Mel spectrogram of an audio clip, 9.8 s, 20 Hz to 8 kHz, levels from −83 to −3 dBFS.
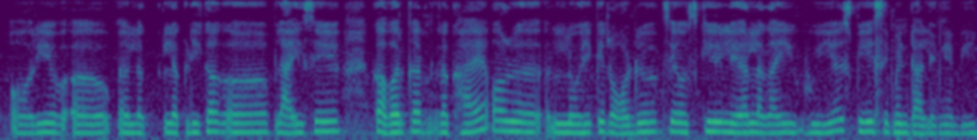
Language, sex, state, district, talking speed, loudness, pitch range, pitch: Hindi, female, Jharkhand, Sahebganj, 165 wpm, -37 LUFS, 185-205 Hz, 190 Hz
